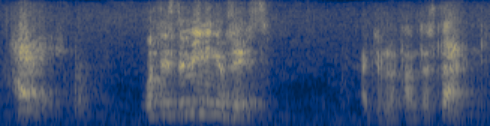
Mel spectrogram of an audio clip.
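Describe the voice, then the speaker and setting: A man's voice: high-pitched, animated, fairly quick, heavy background noise. A man playing a suave, stiffly courteous Viennese con man with a German accent, speaking in formal, clipped phrases in 1950s radio drama style. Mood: indignant, alarmed. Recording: old 1950s radio recording.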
